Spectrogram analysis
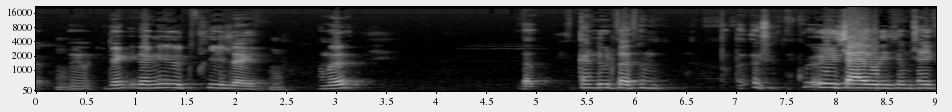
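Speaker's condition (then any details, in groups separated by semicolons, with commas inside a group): Cerebral palsy; from birth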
